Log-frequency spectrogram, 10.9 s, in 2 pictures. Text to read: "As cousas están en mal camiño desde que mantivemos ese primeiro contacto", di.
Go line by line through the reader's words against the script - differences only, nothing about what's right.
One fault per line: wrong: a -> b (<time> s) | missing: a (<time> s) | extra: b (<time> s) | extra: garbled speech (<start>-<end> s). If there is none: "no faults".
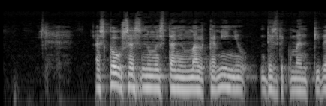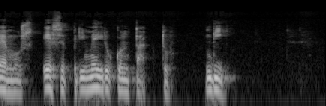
extra: non (2.5 s)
